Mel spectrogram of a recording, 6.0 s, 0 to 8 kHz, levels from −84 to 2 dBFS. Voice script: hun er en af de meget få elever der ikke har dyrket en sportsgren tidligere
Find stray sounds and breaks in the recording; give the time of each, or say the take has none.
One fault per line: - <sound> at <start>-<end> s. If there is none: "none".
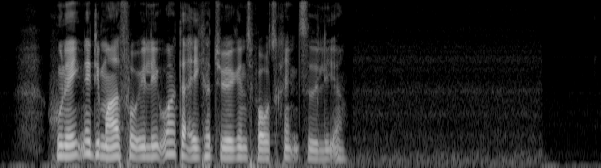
none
